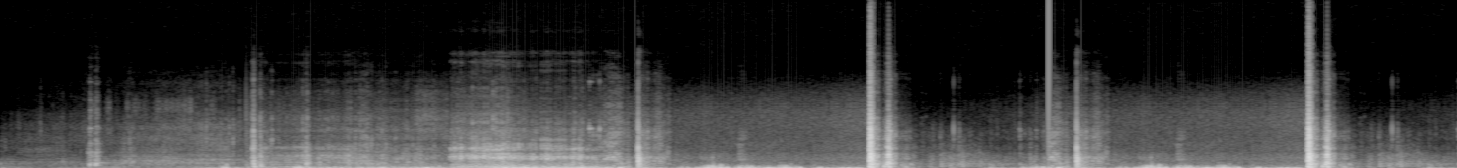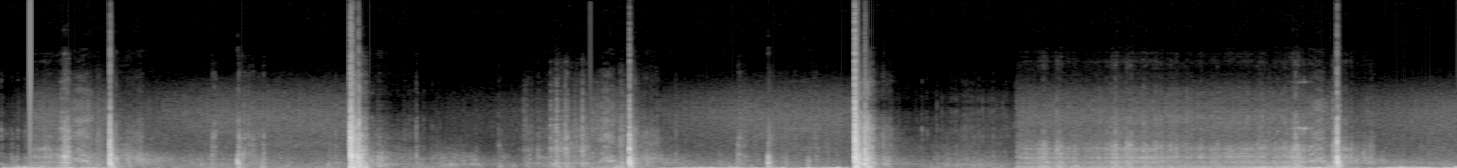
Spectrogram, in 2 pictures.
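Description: Skateboard wheels rolling on concrete in a low rumble that swells and fades, broken by sharp board cracks from tail pops and landings, several of them loud.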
